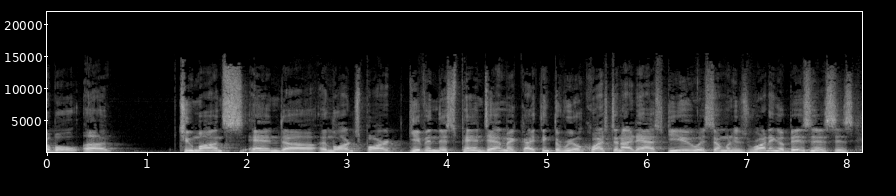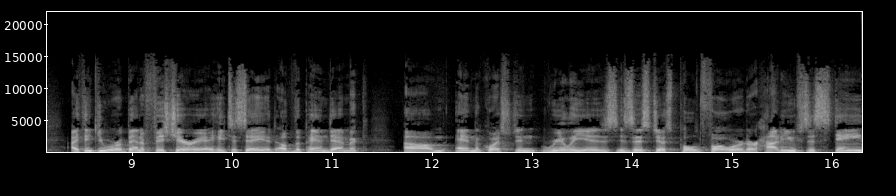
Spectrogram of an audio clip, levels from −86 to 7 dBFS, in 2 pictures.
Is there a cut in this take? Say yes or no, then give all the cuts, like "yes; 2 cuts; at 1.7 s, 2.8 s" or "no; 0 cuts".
no; 0 cuts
